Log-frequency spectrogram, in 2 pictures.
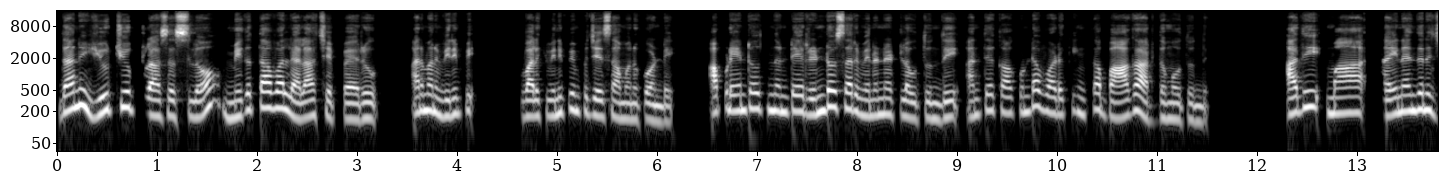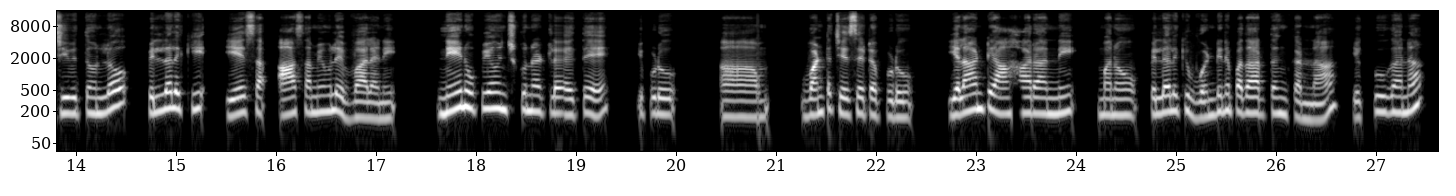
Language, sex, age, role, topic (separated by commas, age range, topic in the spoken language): Telugu, female, 40-44, guest, ఫోన్‌ను ఎక్కువసేపు వాడే అలవాటు పిల్లలపై ఎలాంటి ప్రభావం చూపుతుందని మీరు భావిస్తారు?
